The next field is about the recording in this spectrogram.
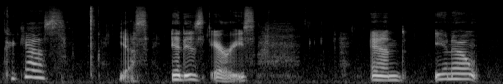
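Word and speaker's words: Ares: Yes, it is Aries. And, you know, it's spelled different than the zodiac sign, but it's pronounced the same.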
